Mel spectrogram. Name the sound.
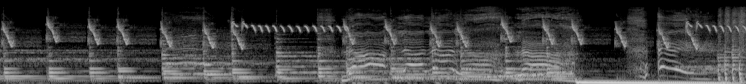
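robin singing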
